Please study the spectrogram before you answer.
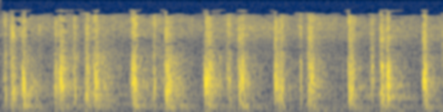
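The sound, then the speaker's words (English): Galloping hooves in a radio drama: a rapid, rhythmic clatter of many hoofbeats, loud and steady throughout, with no voices over it. “Look, the horses are running wild.”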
